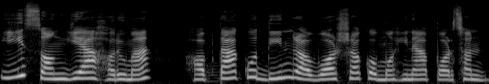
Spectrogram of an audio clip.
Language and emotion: Nepali, neutral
